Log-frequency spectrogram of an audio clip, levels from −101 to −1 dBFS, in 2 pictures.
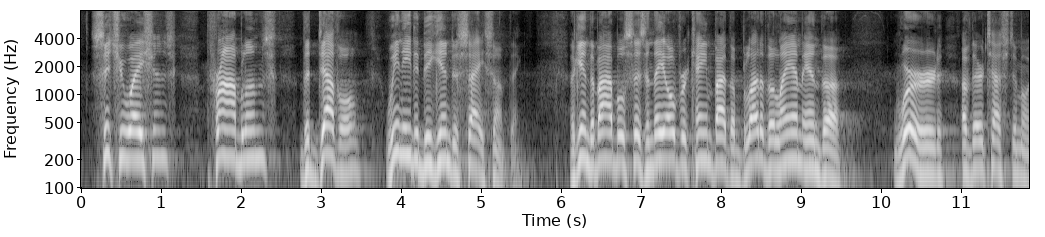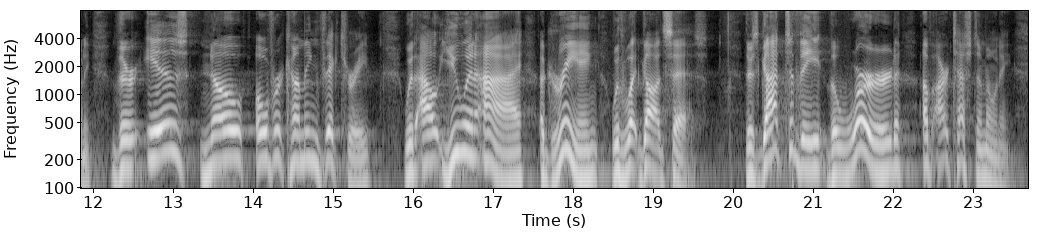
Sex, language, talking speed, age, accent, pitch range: male, English, 135 wpm, 50-69, American, 140-190 Hz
